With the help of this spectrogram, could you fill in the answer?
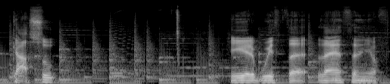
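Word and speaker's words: ガス: Accented on the first syllable, just like in English. Gasu.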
